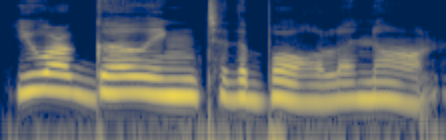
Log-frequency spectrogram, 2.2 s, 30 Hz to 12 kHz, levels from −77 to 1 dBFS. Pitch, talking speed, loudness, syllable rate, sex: 200 Hz, 190 wpm, -16 LUFS, 4.2 syllables/s, female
